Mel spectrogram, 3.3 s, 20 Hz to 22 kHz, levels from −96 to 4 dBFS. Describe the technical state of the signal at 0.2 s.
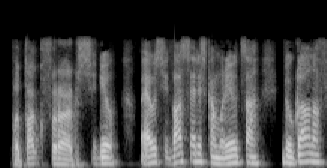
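At 0.2 s the speech signal is intact, with no dropout, glitch or other fault, and the sound carries only the ordinary band-limited character of a normally working Opus call path.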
